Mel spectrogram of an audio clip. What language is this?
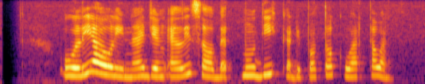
Sundanese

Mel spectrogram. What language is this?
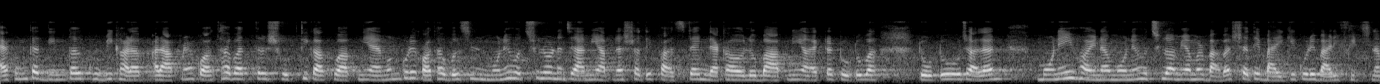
Bangla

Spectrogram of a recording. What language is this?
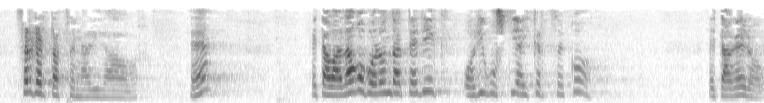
Basque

